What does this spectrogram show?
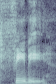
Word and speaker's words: Phoebe: My name is pronounced Phoebe. Phoebe. Like the girl from Friends.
